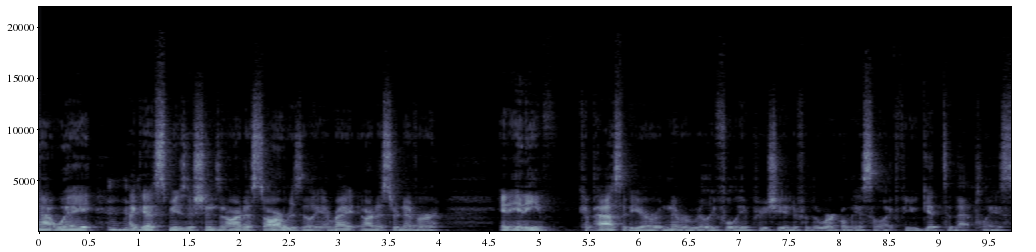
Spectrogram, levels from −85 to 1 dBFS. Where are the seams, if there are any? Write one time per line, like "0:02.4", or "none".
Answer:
none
